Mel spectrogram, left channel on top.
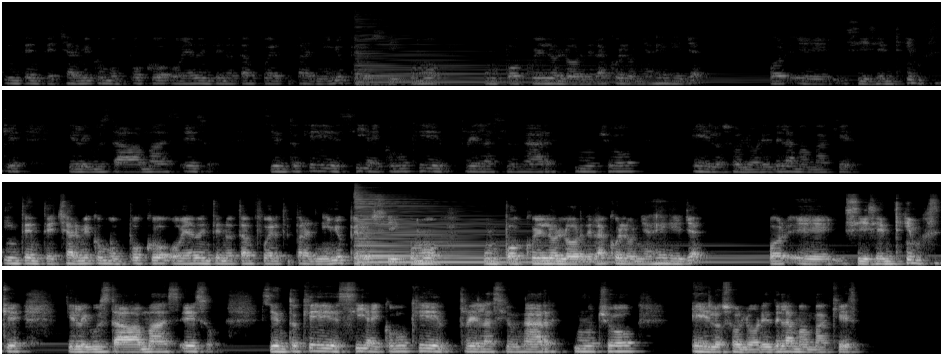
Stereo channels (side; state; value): left; quieter; 24.8 dB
